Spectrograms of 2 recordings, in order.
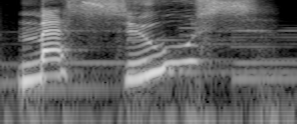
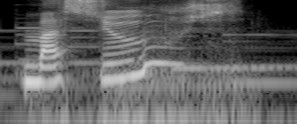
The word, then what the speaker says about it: masseuse: Masseuse? Why do you turn an E-U-S-E as U? Masseuse?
